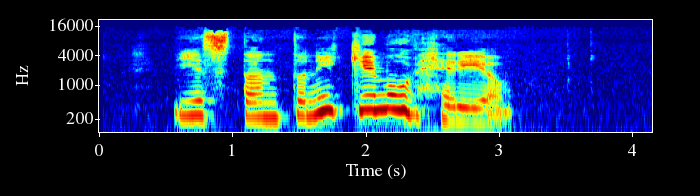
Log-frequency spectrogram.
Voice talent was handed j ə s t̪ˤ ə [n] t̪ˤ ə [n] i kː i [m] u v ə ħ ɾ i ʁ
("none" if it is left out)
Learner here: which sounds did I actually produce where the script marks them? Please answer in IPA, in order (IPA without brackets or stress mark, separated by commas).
n, n, m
